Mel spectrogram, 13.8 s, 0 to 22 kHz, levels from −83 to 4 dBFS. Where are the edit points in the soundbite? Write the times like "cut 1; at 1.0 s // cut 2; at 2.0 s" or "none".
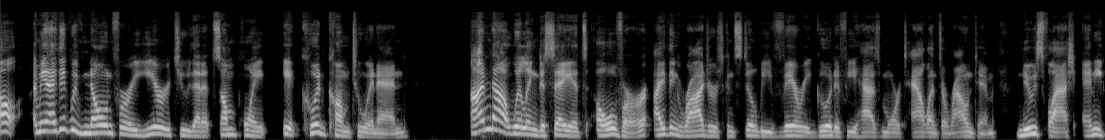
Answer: cut 1; at 3.4 s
